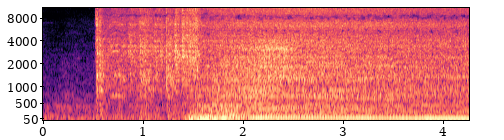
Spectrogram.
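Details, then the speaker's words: Car with MAF sensor unplugged, engine relying on MAP sensor as backup: short crank, then catches and settles into a steady, fairly even idle; engine starts and runs fine with MAF unplugged. "you can see with our vehicle, it will actually start and run pretty all right, because we do also have that MAP sensor contributing to the operation of the vehicle."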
